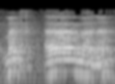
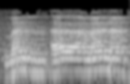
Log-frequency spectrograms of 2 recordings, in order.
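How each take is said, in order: First: The sound is cut off between the parts. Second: The sound flows on without a break. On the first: The speaker calls it wrong. "bukan man amana tadi" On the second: The speaker calls it right. "suaranya nyambung"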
